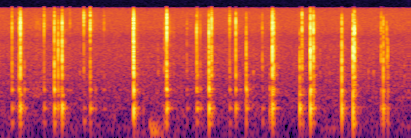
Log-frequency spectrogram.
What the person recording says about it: Nail tapping on plastic body lotion bottle.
